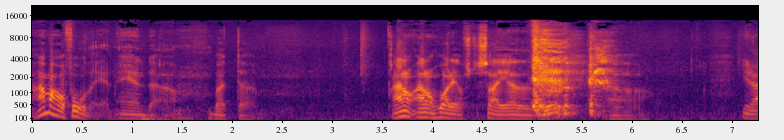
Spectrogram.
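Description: A man's voice: fairly low pitch, a little hiss or hum. A middle-aged man, a county commissioner speaking candidly and rambling a bit in a meeting chamber. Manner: candid, rambling, self-correcting storyteller. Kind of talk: public meeting remarks.

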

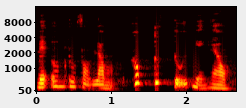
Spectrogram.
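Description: Soft breathy woman telling sad stories. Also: fast. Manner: soft, emotional storytelling with lively pitch. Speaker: storyteller. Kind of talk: scripted narration of sad life stories.

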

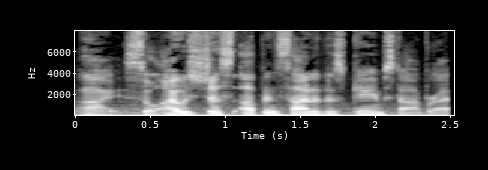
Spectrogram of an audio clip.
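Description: A man's voice: medium pitch, animated, fast talker, slight background noise. A young man telling a brash, crude comic story with lots of swagger.

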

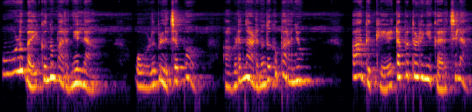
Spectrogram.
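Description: Fussy middle-aged woman with a Malabar dialect read by a woman; slightly high, mellow voice, roomy echo. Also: sing-song, normal speed, highs cut off. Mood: worried. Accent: Malabar Malayalam dialect.

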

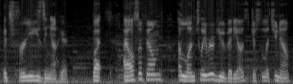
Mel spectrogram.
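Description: A man's voice: medium pitch, expressive, moderate pace, dark tone, lo-fi sound, faint music behind. A young man chatting casually to his fans outdoors, shivering from the cold, rambling and joking at his own expense. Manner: rambling, self-mocking, jokey. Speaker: YouTube creator. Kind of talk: casual vlog greeting to fans.

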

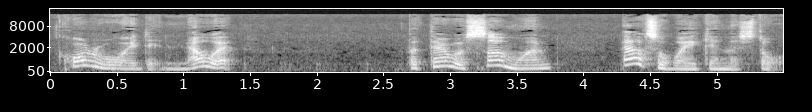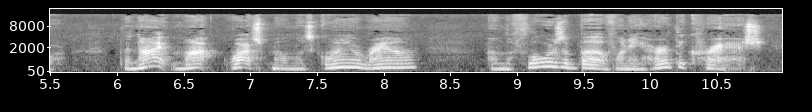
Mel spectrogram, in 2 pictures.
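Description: A woman's voice: mid-range voice, very animated, unhurried, rough recording. An older woman with a grandmotherly, folksy manner reads a children's story aloud and chats to the listener in homely asides. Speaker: storybook reader, a granny. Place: indoors, book held in front of camera. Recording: noticeable room noise.

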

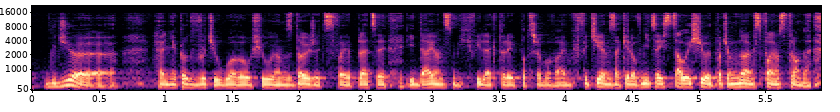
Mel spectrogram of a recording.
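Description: Fast, dark-voiced deadpan male storyteller. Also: mid-range voice. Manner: deadpan, wry storytelling with frequent swearing. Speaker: narrator. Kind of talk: comedic story narration.

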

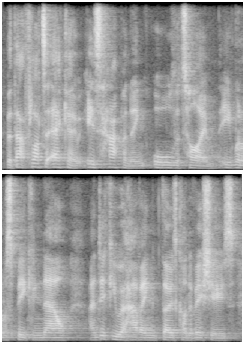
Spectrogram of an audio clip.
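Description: A man's voice: mid-range voice, slight background noise. Man speaking in a stairwell with flutter echo. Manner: calm, measured, explanatory. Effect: flutter echo from the stairwell walls. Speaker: applications engineer. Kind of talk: technical explainer. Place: bare stairwell with hard parallel walls.

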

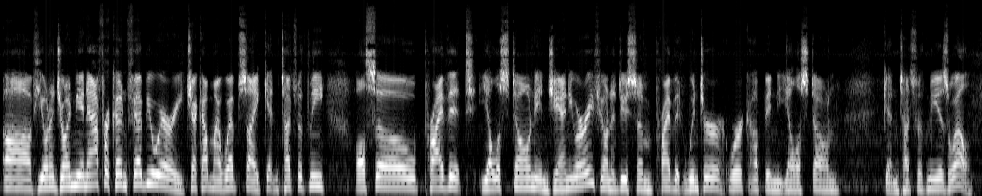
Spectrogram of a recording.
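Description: A wildlife photographer chatting casually in a vlog, relaxed and self-deprecating, out in a rocky field at dusk. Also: male voice, on the high side, normal speed.

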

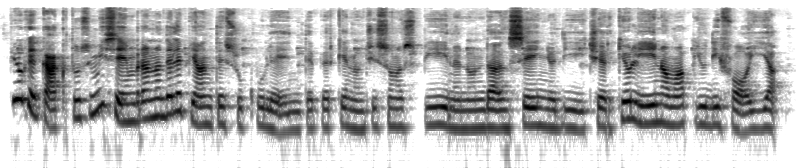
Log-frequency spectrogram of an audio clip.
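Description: A woman vlogging casually about her seedlings, pausing often to search for words as she films with a handheld phone. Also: sits low. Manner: hesitant, searches for words, many fillers. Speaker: plant vlogger. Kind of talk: casual how-to chat.

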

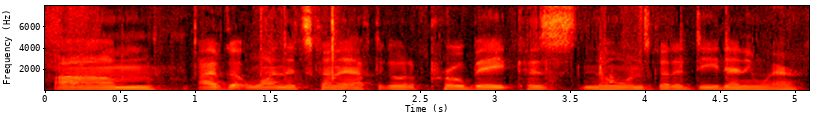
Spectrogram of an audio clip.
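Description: A woman's voice: low voice, monotone, moderate pace. A woman at a town meeting, practically organizing a task and thinking aloud with fillers. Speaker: town official at a selectmen meeting. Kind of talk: casual meeting discussion. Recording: faint background noise, broadcast meeting.

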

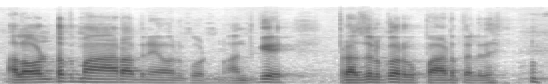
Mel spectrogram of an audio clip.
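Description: A male pastor preaching a sermon, moving between forceful shouted rebukes and low, mocking asides. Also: fairly even intonation, fast talker, a little hiss or hum.

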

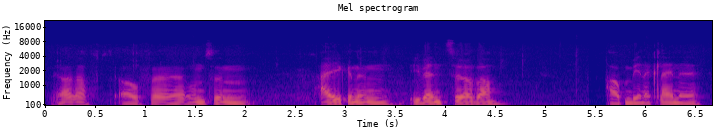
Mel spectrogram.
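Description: A man's voice: fairly low pitch, takes it slowly. A man organizing a game server event, chatting casually with fillers over voice chat while playing. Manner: relaxed, chatty, hesitant with fillers. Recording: dull lo-fi voice chat.

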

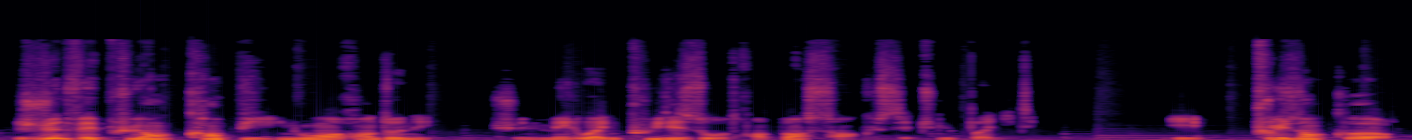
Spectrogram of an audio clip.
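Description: A man's voice: low-pitched, gravelly. A man reading a first-person horror story in a dramatic storytelling style. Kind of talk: creepypasta narration. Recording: narration over loud music.

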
